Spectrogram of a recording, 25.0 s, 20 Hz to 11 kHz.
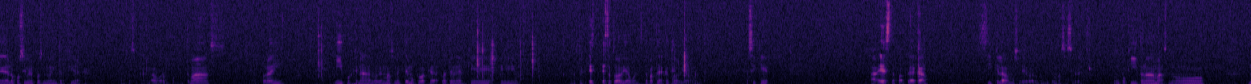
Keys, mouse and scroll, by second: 1.5-5.8 drag, 6.2 Tab, 6.4-6.9 scroll down 1, 6.9 middle click, 7.8 scroll up 1, 8.1 middle click, 9.4 Tab, 9.9 shift+middle click, 10.5 shift+a, 11.2-12.2 middle drag, 12.2-13.4 scroll up 1, 13.6 c, 14.1-18.3 drag, 18.2 Escape, 19.0-23.2 drag, 23.2-23.8 scroll down 2, 23.8-25.0 middle drag.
